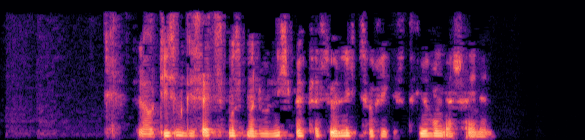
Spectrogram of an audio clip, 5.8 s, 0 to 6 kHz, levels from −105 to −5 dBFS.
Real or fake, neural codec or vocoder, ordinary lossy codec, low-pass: real; none; MP3, 32 kbps; 5.4 kHz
